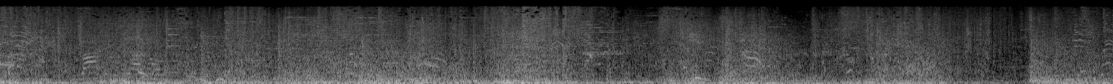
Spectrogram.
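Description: Fantasy battle effects crackle and whoosh as spells clash.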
